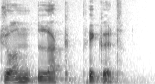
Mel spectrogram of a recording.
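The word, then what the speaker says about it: Jean-Luc Picard: Die richtige Aussprache ist John Luck Pickett.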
